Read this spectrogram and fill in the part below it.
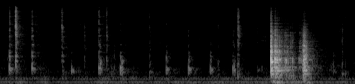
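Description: A wire whisk works dough in a bowl for a Tuscan Dutch oven loaf, making light, regular clicking and tapping strokes against the bowl, closing with a louder scraping clatter.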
